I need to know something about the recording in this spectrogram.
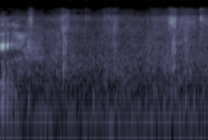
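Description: Footsteps on pavement at a walking pace, with a steady low rumble underneath.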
